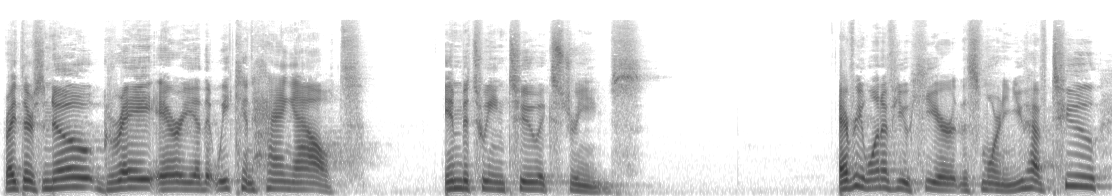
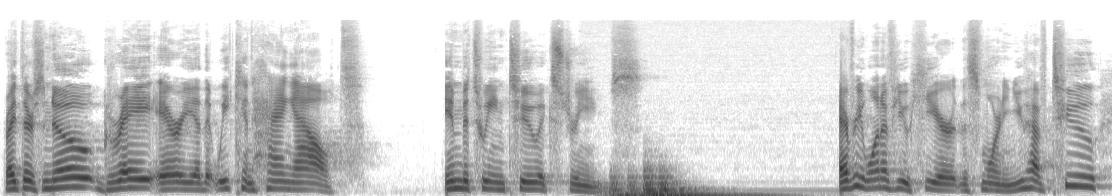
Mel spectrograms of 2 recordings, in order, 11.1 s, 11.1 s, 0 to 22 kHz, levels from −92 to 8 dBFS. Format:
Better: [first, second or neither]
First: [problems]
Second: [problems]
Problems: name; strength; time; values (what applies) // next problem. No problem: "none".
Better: first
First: none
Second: door banging; noticeable; from 6 to 7.5 s; peak 1 dB below the speech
